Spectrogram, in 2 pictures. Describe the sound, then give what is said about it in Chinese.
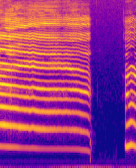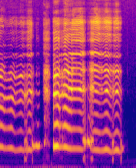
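A voice imitates a child's loud crying scream: one long, sustained wail, a short break, then a second, wavering wail that breaks up into sobbing catches. “他发出了一个超级大的尖叫声。哇，”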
